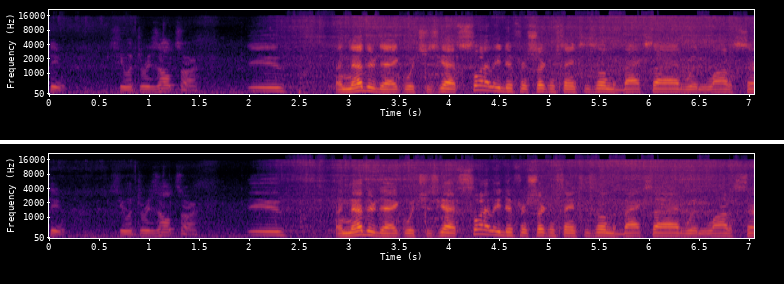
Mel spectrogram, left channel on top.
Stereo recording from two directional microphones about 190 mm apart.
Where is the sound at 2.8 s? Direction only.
5° right (ahead or behind).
